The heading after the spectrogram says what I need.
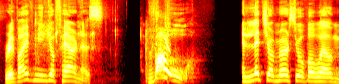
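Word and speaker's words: wau: But in German it's W-A-U, but in terms of pronunciation, it's pronounced wow.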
